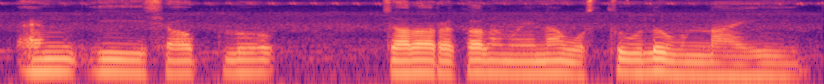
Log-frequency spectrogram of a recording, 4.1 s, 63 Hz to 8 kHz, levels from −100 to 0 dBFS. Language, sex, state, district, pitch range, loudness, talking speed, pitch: Telugu, male, Telangana, Hyderabad, 120-130 Hz, -21 LUFS, 115 wpm, 125 Hz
